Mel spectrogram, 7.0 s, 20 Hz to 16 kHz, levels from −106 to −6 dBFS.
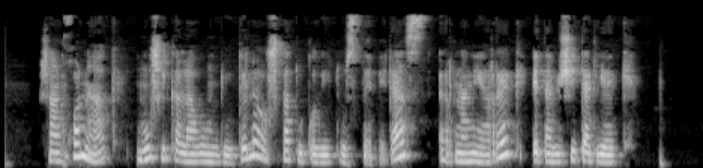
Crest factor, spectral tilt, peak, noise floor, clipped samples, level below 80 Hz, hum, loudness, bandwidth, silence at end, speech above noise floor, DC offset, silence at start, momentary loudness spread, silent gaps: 20 dB; -3.5 dB/octave; -10 dBFS; -51 dBFS; under 0.1%; -74 dBFS; none; -27 LUFS; 11.5 kHz; 0.4 s; 24 dB; under 0.1%; 0.4 s; 9 LU; none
